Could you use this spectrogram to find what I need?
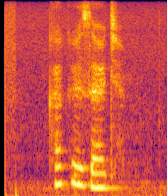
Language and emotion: Russian, neutral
